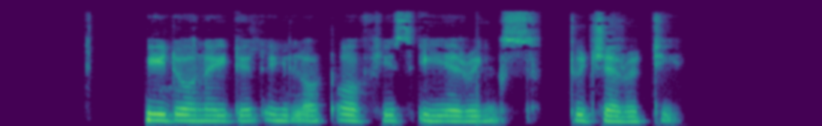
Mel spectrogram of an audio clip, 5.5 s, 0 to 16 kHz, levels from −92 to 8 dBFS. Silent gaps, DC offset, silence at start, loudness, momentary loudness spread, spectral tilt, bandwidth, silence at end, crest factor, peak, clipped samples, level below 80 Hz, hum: 3.63-3.80 s; under 0.1%; 0.95 s; -23 LUFS; 9 LU; -4.5 dB/octave; 11.5 kHz; 0.95 s; 20 dB; -4 dBFS; under 0.1%; -66 dBFS; none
